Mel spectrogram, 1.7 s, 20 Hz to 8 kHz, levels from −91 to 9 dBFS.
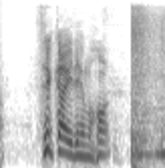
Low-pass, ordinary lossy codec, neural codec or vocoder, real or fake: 7.2 kHz; Opus, 64 kbps; none; real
